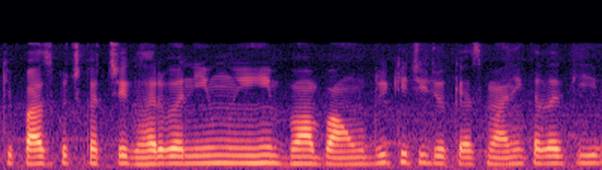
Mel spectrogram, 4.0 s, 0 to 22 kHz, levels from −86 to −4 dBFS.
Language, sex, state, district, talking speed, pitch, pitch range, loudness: Hindi, female, Bihar, Saran, 240 wpm, 170 Hz, 160-180 Hz, -21 LUFS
